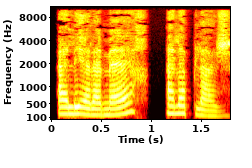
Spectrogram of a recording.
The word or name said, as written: Aller a la mer a la plage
